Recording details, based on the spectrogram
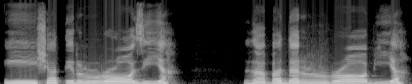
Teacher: نون ساکن یہ تنوین کے بعد را آ گیا، اب اس کو ہم بغیر غنہ کے ادغام کریں گے.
